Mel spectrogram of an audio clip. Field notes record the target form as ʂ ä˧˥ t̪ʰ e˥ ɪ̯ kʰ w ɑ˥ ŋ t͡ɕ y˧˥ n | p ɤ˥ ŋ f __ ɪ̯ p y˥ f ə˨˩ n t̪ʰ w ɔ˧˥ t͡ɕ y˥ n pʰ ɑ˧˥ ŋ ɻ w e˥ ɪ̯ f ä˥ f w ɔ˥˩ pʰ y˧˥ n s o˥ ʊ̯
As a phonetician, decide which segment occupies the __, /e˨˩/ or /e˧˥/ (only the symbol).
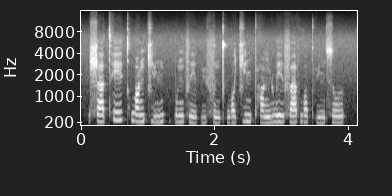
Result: e˨˩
